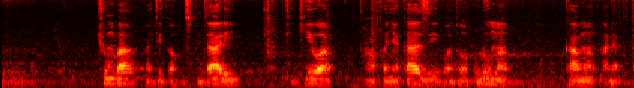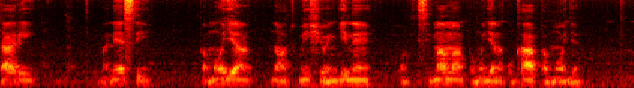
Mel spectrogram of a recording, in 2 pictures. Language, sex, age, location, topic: Swahili, male, 25-35, Dar es Salaam, health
